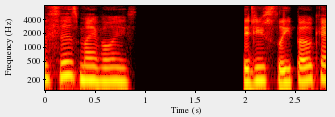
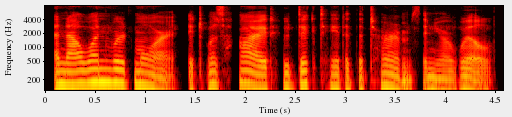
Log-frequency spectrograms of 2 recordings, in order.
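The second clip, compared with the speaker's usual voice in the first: softer, lightly voiced reading of the book; story narration; 3 semitones lower, 4 dB quieter than usual. A narrator's reading. Streamer reading Jekyll and Hyde to chat, soft narration. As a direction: read the novel quietly to the listeners.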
